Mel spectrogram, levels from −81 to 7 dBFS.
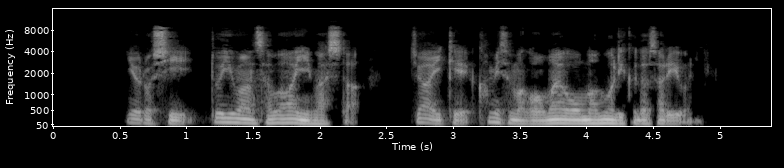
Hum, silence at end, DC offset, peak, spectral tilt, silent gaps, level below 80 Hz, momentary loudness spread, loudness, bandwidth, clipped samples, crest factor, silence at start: none; 0.5 s; under 0.1%; -6 dBFS; -5 dB/octave; 2.47-2.67 s; -44 dBFS; 12 LU; -23 LUFS; 9.4 kHz; under 0.1%; 18 dB; 0.55 s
